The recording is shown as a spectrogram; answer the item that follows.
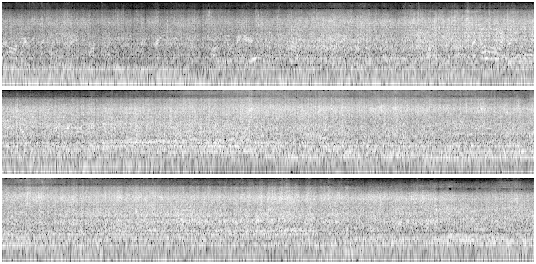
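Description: A pack of stock-bodied dirt-track race cars running at racing speed, a loud, unbroken engine din with engine notes rising and falling as cars pass.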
